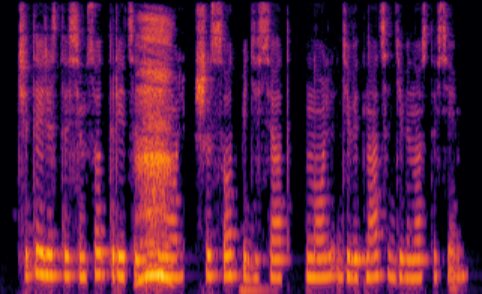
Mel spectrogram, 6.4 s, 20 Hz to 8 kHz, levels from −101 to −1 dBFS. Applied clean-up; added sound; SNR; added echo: classical method spectral subtraction.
